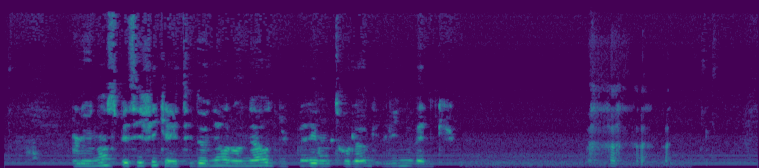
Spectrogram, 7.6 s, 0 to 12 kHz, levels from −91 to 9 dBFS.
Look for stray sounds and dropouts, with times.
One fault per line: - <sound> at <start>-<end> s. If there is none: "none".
- laugh at 5.9-6.7 s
